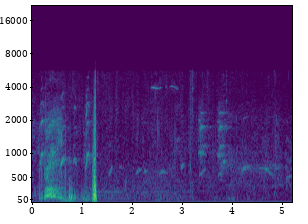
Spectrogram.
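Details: Short-haired working-line German Shepherd puppies, bicolour and black, give a loud, low yelp, then thin, high whines and squeaks.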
